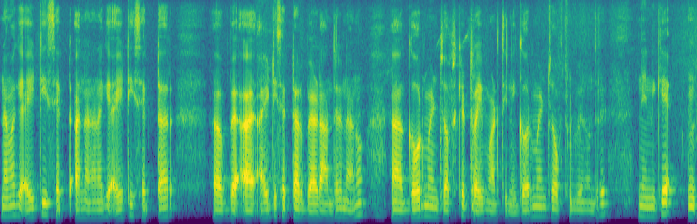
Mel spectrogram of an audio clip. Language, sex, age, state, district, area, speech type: Kannada, male, 18-30, Karnataka, Chikkaballapur, urban, spontaneous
